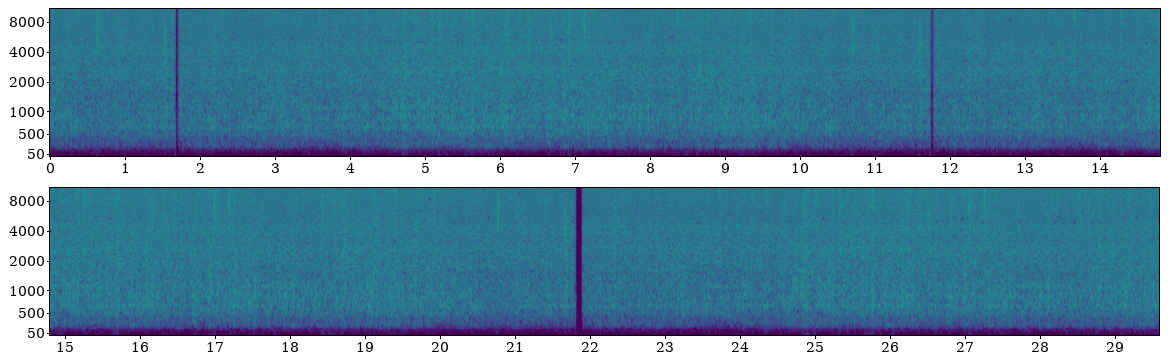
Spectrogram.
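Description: Steady rain falling, an even hiss with no let-up. It drops out for an instant three times, the deepest gap about three-quarters of the way through.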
